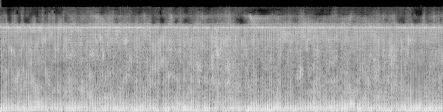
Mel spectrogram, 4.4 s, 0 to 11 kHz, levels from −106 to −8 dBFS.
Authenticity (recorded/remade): remade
